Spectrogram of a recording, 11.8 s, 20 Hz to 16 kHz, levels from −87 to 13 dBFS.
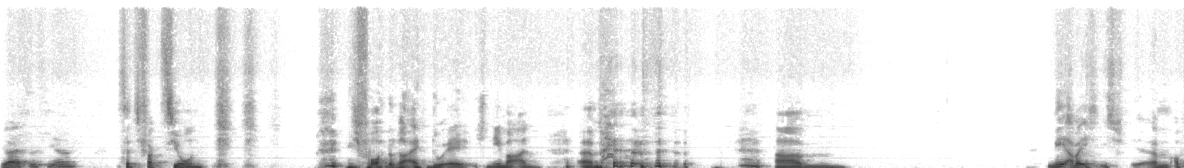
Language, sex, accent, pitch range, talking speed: German, male, German, 115-165 Hz, 100 wpm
